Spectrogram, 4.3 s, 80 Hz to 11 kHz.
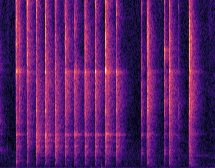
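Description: A ratchet clicks in a quick run of about ten even strokes, then a pause and a few more clicks, while the carburetor on a 1982 Chevy pickup is adjusted; the sound is close and clear with no talking.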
